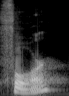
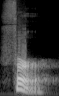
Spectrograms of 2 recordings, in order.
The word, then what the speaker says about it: for: sometimes we pronounce it four like door and more and sometimes we pronounce it fur like Burger closed R sound fur let's find out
